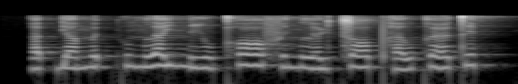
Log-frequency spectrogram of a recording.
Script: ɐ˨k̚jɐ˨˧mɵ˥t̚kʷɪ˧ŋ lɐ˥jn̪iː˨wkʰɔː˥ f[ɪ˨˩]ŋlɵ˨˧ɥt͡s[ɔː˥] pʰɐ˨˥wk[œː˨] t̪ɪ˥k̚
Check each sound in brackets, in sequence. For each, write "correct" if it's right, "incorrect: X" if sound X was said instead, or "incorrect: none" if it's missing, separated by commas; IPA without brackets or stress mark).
incorrect: ɪ˧, incorrect: ɔː˧, incorrect: œː˧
